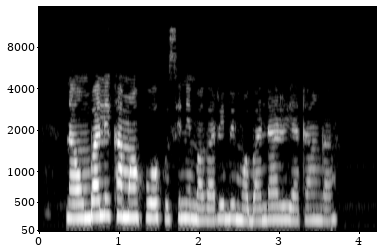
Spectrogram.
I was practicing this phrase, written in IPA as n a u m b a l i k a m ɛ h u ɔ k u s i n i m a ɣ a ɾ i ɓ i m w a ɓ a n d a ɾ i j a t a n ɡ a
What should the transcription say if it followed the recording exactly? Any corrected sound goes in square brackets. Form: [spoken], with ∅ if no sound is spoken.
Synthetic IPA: n a u m b a l i k a m [a] h u ɔ k u s i n i m a ɣ a ɾ i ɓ i m w a ɓ a n d a ɾ i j a t a [ŋ] ɡ a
